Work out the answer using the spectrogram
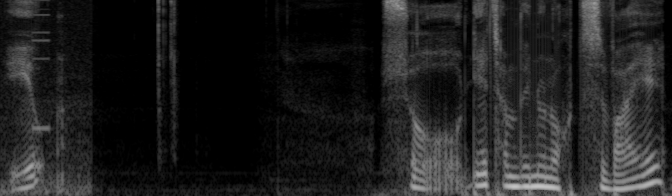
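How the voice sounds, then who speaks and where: A hoarse man hosting a let's play, commentating casually with rambling, mumbled asides, sitting close to the mic. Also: fairly high pitch, expressive, unhurried, warm tone, dry recording. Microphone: close to the microphone.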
